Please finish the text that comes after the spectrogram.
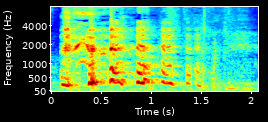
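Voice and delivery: high, loud burst of laughter; emotional laugh. Real, not acted. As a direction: laugh through the tears. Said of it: "without getting emotional".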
